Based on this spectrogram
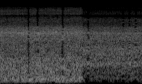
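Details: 2007 Isuzu pickup A/C blower after repairing worn bushing that let the fan wobble and rub its housing: smooth even rush of air, no rubbing, ticking or scraping; normal.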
